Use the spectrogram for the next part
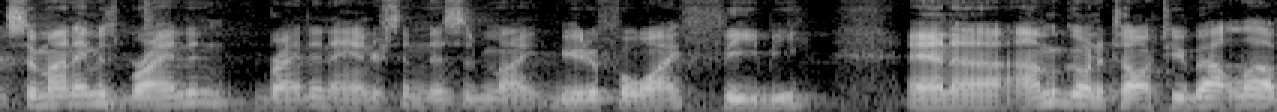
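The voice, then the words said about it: South Carolina Southern American accent. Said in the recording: “If you hear my accent, that's what that is. We moved here from South Carolina”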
